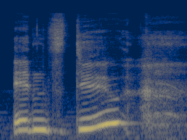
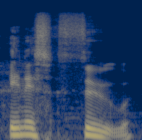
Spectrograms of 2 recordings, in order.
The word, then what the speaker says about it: Ynysddu: So the street name is YNYS, and then it's a space, and then it's DDU. So YNYSDDU. YNYS. So how would you pronounce that first? Insdu. Insdu. You know what? That's better than what. So one of apparently Ins one do, of the do. So it's apparently it's meant to be Innisthu.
